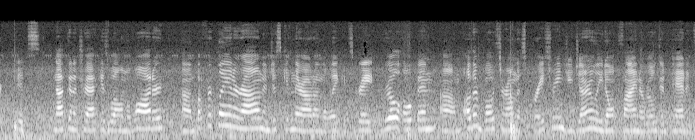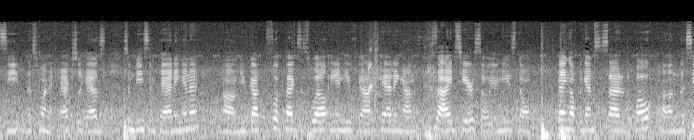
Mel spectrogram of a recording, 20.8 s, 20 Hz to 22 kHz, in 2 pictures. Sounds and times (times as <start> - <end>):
Speech: 0.0 - 20.8.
